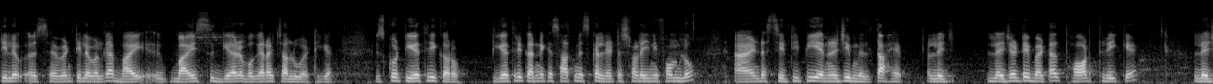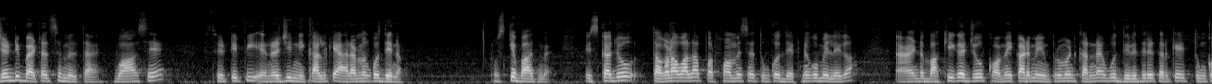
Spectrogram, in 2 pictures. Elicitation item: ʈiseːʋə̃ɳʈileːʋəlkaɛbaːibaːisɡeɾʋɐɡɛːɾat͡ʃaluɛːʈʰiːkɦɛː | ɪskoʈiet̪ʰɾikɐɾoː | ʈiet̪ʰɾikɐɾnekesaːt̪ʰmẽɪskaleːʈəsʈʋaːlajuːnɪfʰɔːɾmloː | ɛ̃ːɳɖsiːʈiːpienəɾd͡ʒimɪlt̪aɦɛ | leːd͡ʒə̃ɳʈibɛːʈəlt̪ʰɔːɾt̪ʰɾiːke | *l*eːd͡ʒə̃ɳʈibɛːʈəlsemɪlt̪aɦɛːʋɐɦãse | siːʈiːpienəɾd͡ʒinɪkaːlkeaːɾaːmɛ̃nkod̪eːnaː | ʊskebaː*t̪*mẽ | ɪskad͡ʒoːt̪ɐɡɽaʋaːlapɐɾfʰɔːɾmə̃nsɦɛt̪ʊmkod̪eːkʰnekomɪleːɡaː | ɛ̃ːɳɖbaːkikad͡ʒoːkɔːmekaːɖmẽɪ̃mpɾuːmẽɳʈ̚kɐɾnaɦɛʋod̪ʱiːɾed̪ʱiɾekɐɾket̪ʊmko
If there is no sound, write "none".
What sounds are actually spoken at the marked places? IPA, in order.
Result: l, d̪

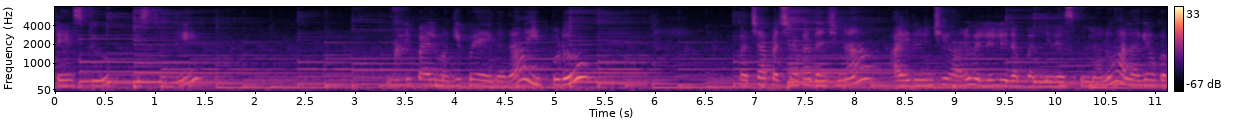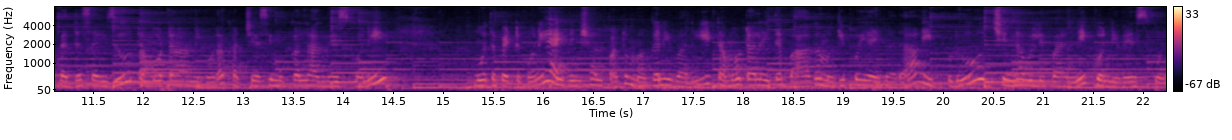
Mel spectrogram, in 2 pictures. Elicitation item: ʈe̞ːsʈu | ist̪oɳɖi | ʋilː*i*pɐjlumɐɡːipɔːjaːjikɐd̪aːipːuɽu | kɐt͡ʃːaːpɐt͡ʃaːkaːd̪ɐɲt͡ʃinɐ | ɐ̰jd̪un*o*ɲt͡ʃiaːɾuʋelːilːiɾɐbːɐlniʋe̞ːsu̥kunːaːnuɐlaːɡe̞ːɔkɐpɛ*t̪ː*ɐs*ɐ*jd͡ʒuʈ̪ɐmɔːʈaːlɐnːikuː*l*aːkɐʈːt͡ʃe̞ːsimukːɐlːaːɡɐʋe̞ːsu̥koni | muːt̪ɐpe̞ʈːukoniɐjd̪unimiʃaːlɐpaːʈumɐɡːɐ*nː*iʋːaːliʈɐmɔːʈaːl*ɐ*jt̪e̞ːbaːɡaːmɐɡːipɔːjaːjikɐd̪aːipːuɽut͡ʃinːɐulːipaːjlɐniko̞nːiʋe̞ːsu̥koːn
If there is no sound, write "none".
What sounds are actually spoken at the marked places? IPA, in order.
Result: i, u, d̪ː, ɐ, ɽ, n, ɐ

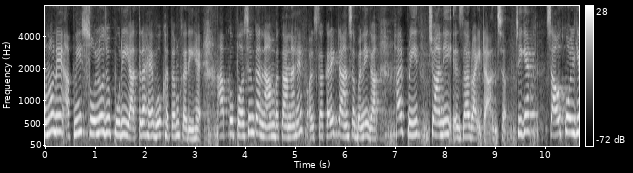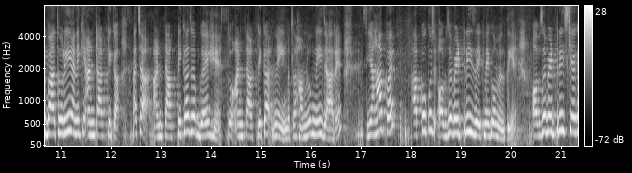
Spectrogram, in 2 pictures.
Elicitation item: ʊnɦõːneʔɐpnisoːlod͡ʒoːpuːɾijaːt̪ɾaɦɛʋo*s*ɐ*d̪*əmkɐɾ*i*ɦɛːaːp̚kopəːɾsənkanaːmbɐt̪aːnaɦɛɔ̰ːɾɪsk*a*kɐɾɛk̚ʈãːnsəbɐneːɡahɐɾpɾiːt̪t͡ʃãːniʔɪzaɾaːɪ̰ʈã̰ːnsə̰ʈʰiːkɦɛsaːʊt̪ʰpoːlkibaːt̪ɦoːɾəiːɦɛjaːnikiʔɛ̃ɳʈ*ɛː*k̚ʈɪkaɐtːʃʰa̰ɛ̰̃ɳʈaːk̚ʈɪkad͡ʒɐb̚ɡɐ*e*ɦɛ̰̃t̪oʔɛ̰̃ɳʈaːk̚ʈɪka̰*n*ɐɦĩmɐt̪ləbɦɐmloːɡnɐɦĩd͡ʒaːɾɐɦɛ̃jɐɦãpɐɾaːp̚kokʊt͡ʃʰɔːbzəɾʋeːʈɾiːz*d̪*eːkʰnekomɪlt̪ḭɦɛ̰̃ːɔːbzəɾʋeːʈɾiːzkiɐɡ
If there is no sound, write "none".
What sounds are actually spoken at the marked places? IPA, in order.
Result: x, t̪, i, a, aː, e, n, d̪

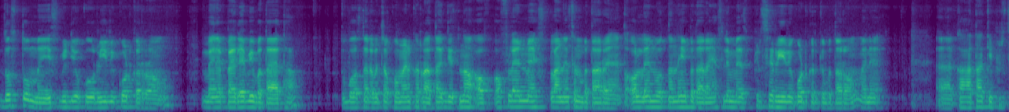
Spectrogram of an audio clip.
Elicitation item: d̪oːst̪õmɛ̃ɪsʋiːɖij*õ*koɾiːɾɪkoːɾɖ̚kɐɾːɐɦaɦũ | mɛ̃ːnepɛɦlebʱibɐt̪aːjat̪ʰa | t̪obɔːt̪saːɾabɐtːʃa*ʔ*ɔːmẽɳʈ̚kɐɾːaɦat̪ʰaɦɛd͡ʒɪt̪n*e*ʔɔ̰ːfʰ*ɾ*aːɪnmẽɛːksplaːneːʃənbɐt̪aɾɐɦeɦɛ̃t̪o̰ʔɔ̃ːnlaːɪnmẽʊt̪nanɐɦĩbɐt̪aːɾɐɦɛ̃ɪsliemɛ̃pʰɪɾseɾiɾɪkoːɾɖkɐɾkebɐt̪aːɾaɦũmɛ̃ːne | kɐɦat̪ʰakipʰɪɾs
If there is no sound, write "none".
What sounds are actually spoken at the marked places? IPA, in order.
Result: o, k, a, l

